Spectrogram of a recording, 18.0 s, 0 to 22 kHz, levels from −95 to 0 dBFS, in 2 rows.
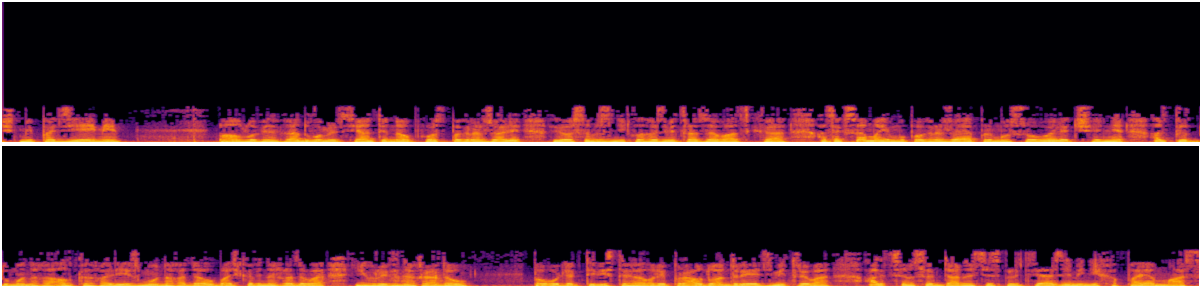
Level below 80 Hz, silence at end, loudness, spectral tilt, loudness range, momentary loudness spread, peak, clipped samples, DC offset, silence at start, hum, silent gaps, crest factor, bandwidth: -38 dBFS; 0 s; -17 LUFS; -7 dB/octave; 1 LU; 4 LU; -4 dBFS; under 0.1%; under 0.1%; 0 s; none; none; 12 dB; 5.8 kHz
